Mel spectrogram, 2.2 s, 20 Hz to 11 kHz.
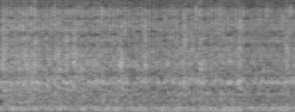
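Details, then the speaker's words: BMW X6 idling with the belt removed, noise from the front of the engine still present: harsh, busy rattling hiss with a faint steady tone, thought to come from the exhaust/turbo side; to be investigated, cause unconfirmed. "So now we're just gonna start taking the belt off, and the noise still there. So it's coming from this exhaust,"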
